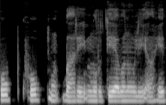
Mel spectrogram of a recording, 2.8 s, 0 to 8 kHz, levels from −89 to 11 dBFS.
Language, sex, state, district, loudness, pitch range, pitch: Marathi, male, Maharashtra, Pune, -16 LUFS, 130-145 Hz, 130 Hz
